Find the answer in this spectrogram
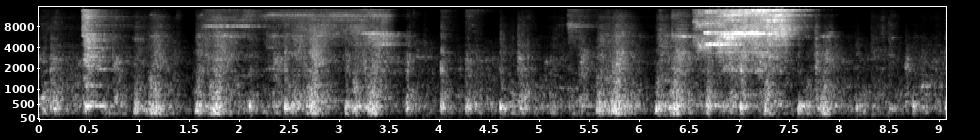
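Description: Indian Railways passenger coaches rolling past a platform, their wheels clattering on the track, with a loud, high metallic squeal of wheels on rail about seven seconds in.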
